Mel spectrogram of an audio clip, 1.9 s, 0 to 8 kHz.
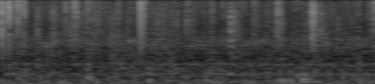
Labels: {"label": "anthrophony, mechanical", "recorder": "SoundTrap 300"}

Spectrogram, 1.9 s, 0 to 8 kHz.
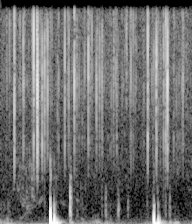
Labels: {"label": "biophony, double pulse", "recorder": "SoundTrap 300"}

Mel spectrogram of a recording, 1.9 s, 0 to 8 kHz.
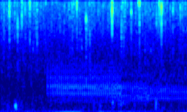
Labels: {"label": "biophony, croak", "recorder": "SoundTrap 500"}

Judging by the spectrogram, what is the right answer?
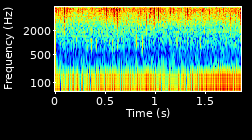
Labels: {"label": "anthrophony, boat engine", "recorder": "SoundTrap 500"}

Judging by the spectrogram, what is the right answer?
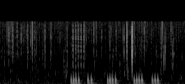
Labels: {"label": "biophony", "recorder": "SoundTrap 600 or HydroMoth"}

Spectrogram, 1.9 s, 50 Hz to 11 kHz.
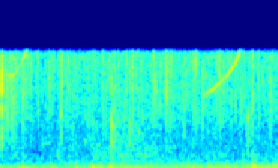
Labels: {"label": "biophony, dolphin", "recorder": "SoundTrap 500"}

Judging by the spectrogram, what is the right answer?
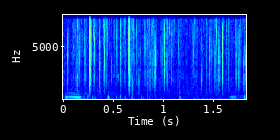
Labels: {"label": "biophony, cascading saw", "recorder": "SoundTrap 600 or HydroMoth"}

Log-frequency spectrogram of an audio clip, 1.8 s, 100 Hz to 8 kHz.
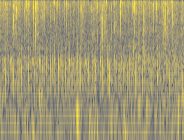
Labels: {"label": "biophony, rattle", "recorder": "SoundTrap 500"}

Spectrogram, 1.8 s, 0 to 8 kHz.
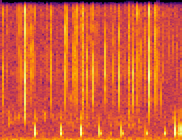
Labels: {"label": "biophony, knock croak", "recorder": "SoundTrap 300"}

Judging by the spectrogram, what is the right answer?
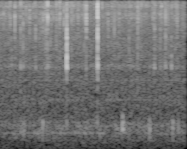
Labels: {"label": "ambient", "recorder": "HydroMoth"}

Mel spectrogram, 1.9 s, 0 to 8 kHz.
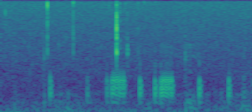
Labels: {"label": "biophony, knock croak", "recorder": "SoundTrap 300"}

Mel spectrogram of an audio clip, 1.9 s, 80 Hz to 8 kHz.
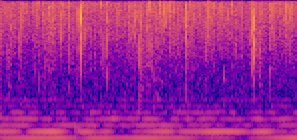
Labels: {"label": "biophony, midshipman", "recorder": "SoundTrap 500"}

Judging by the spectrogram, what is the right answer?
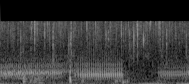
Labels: {"label": "biophony, croak", "recorder": "SoundTrap 500"}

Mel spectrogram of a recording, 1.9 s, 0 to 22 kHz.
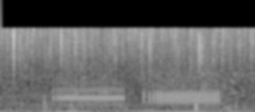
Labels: {"label": "biophony, croak", "recorder": "SoundTrap 500"}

